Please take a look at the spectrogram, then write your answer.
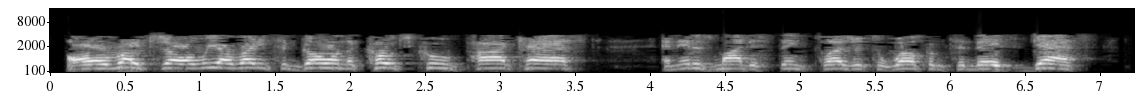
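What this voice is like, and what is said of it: Hoarse, strained voice. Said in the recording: “I lost my voice coaching this morning, so um, hang with me.”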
